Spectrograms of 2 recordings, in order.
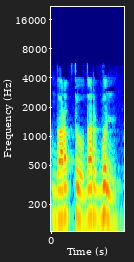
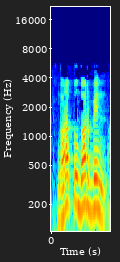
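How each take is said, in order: First: The second word ends with the vowel u. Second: The second word ends with the vowel i. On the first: "karena dia itu marfu'" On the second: "dibaca dengan kasrah ini juga salah"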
